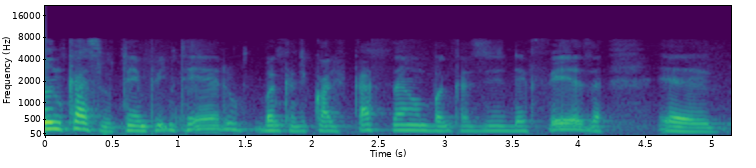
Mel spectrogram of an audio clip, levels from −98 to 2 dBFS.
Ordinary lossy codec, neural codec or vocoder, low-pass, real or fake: none; none; none; real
